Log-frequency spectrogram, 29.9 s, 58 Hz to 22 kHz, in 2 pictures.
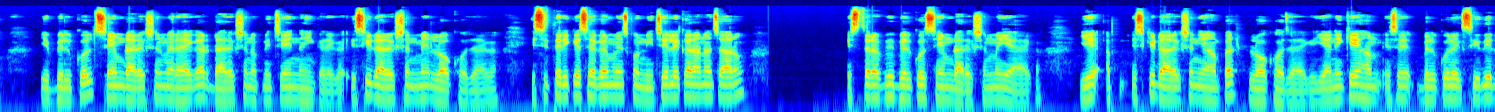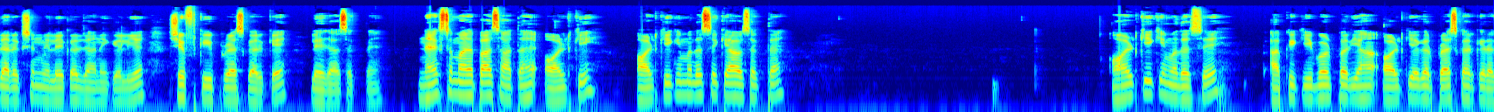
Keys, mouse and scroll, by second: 18.9 click, 22.1-26.5 drag.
